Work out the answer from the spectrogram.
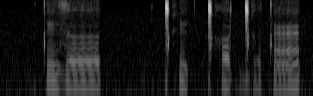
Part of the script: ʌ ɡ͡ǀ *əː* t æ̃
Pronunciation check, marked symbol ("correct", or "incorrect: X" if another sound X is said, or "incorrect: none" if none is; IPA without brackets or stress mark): correct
